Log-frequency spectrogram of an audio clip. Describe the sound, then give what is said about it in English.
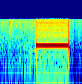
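A voicemail beep sounding right after an outgoing greeting: one clean, steady mid-pitched tone lasting about half a second, alone with no talk. “please leave me your name, number, and a message at the tone”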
